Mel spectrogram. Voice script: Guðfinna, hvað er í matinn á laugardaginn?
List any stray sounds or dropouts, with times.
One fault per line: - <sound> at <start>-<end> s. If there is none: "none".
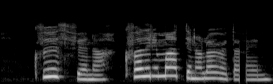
- dropout at 2.4-2.5 s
